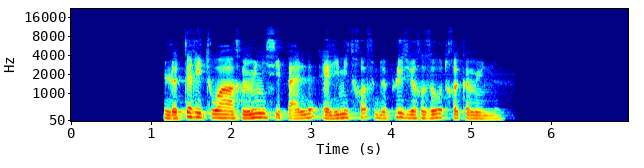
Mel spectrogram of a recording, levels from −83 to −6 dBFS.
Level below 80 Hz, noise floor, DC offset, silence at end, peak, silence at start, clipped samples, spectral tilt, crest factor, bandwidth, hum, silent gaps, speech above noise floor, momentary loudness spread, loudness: -60 dBFS; under -90 dBFS; under 0.1%; 1.6 s; -6 dBFS; 1.15 s; under 0.1%; -8 dB/octave; 16 dB; 10 kHz; none; none; over 69 dB; 9 LU; -21 LUFS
